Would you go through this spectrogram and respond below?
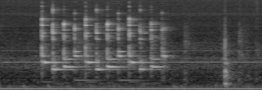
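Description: A phone ringtone plays a quick melodic run of bright electronic notes close by over a steady low hum, then stops with a single tap.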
